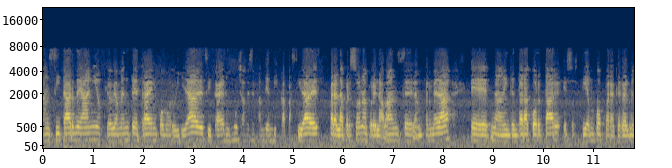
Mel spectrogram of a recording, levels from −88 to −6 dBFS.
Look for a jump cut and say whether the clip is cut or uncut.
uncut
